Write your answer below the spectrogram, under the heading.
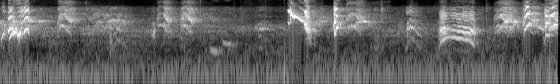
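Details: Bird chorus of harsh squawks and sharp chirps, loud rasping bursts at irregular intervals with overlapping high twittering notes throughout.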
